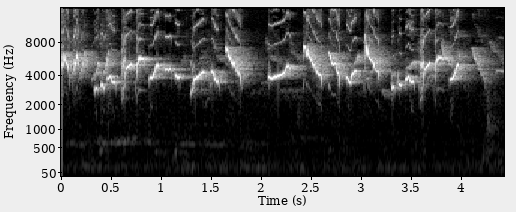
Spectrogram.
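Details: Continuous high twittering from a pleci dakun wilis white-eye, a lively string of quick sliding chirps and warbles with barely a pause, clear and close.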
